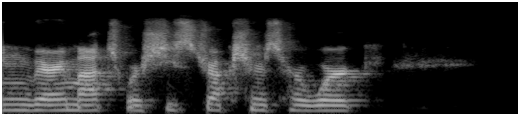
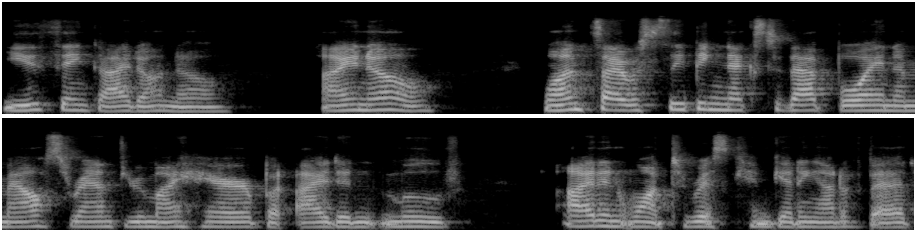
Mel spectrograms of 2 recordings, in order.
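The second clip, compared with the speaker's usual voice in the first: plain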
